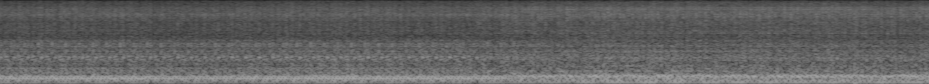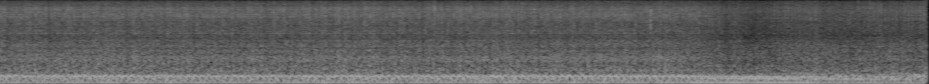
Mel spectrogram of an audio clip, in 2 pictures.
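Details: Military surplus diesel generator, restarted after years in storage, taking large loads during phase overload-trip tests outside: a deep drone dips slightly as the load hits, then holds even; little droop, no spurious trips, operating properly.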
